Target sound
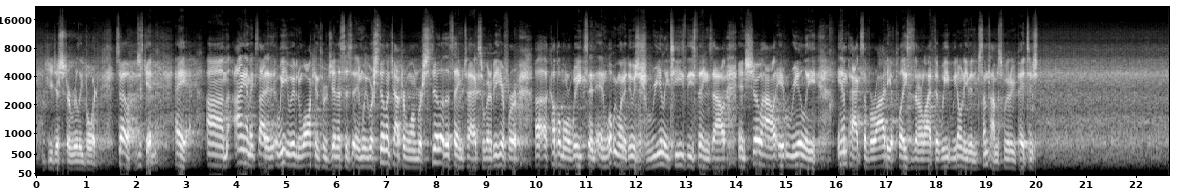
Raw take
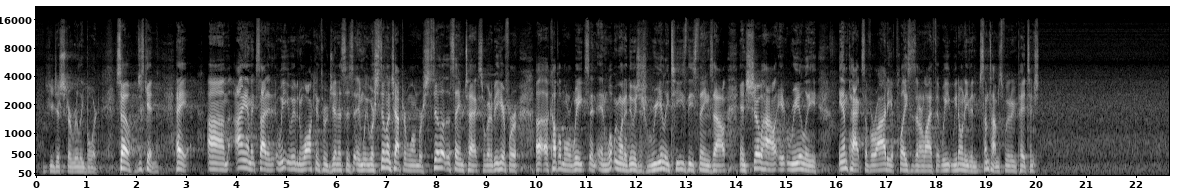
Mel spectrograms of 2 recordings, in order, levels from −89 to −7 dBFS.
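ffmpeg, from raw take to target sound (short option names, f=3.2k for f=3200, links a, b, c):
-af "areverse,acompressor=threshold=-30dB:ratio=8,areverse,highpass=f=370:w=0.5412,highpass=f=370:w=1.3066,equalizer=f=440:t=q:w=4:g=4,equalizer=f=670:t=q:w=4:g=-6,equalizer=f=990:t=q:w=4:g=-7,equalizer=f=1.8k:t=q:w=4:g=-9,equalizer=f=2.5k:t=q:w=4:g=9,equalizer=f=4.1k:t=q:w=4:g=-8,lowpass=f=4.7k:w=0.5412,lowpass=f=4.7k:w=1.3066,asetrate=74167,aresample=44100,atempo=0.594604,apsyclip=28dB,volume=-2dB"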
